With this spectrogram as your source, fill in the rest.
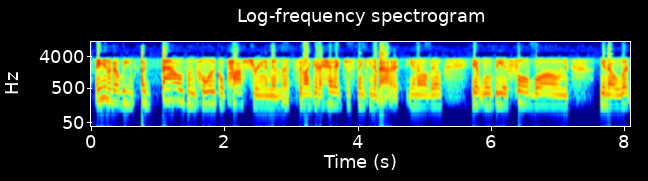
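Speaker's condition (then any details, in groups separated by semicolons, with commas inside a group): No condition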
